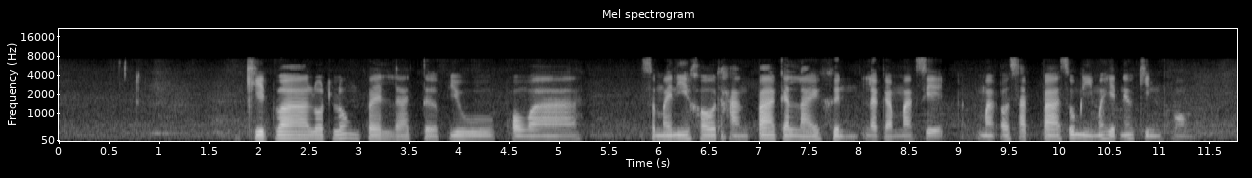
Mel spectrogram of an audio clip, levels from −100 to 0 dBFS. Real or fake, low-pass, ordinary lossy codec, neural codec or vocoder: real; 7.2 kHz; none; none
